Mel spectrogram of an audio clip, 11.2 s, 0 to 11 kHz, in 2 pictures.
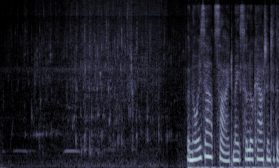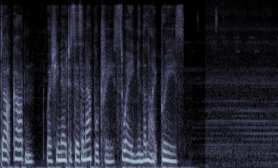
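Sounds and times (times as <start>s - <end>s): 
water running at a sink during washing up: 0.0s - 3.8s
speech: 3.8s - 9.3s.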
